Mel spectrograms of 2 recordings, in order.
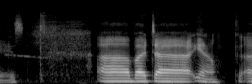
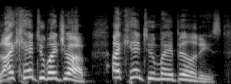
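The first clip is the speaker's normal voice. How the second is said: higher, louder, desperate lament; mock distressed complaint to the doctor; 10 semitones higher, 7 dB louder, faster than usual. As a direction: plead your helplessness. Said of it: "goes to see Doctor Crusher and says".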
